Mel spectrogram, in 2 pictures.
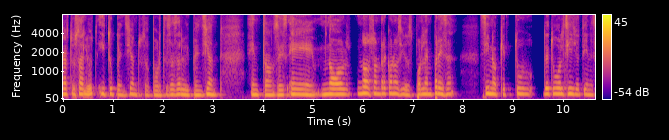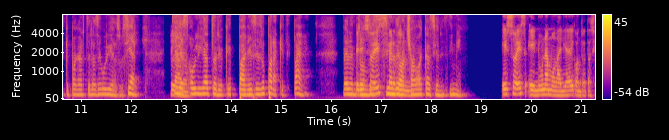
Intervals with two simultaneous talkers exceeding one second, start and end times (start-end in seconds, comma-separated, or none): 16.5-17.8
